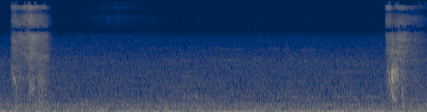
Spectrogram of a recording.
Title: Coughing retic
